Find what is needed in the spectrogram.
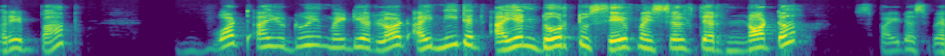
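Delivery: stunned disbelief. Telling a story, the speaker voices a soldier seeing spiders at a cave: retelling a stunned soldier. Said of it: "This soldier is like fully stunned".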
